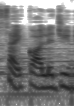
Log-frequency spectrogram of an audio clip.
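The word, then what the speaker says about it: psychology: का प्रदर्शन करते हैं नाइफ में क तो साइकोलॉजी में प उच्चारण रहित होता है मैं खुश किस्मत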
